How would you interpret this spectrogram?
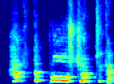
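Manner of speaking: very high, incredulous squeal; hammed-up bafflement; mock amazement. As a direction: squeak it in put-on shock. Balls join, feigned shock.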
